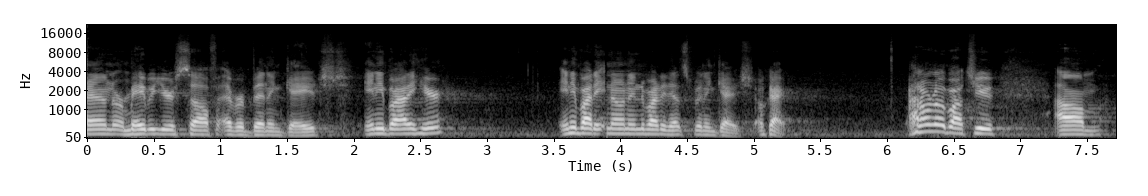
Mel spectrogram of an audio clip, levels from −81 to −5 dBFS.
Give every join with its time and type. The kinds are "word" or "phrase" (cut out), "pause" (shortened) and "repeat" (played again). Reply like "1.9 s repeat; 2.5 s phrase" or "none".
3.9 s word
